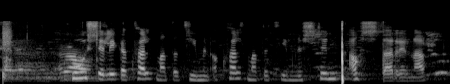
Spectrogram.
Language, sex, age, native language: Icelandic, female, 11, Icelandic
